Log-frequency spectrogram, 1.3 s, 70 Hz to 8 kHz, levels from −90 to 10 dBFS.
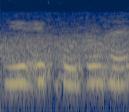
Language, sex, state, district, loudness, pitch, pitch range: Hindi, female, Uttar Pradesh, Ghazipur, -28 LUFS, 245 Hz, 235-245 Hz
